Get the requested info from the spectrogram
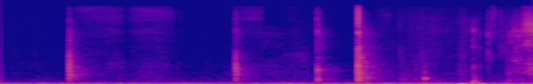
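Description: Pen tip tapping and sliding on the glass of a Samsung touchscreen smartboard while a letter is written, with about four sharp taps spread over the few seconds. A low steady hum runs underneath.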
